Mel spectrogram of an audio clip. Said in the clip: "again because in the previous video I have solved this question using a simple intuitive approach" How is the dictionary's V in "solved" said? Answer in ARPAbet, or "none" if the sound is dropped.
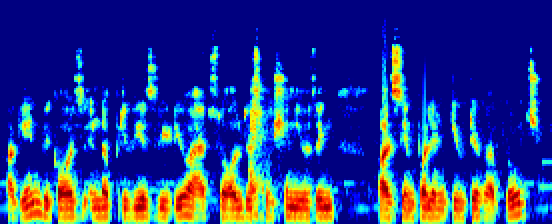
none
